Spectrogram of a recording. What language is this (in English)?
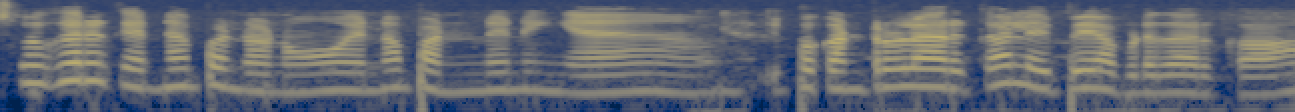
Tamil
